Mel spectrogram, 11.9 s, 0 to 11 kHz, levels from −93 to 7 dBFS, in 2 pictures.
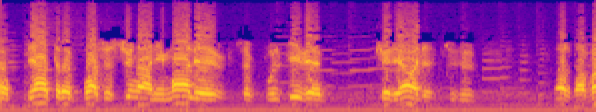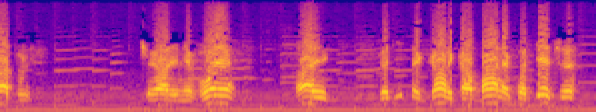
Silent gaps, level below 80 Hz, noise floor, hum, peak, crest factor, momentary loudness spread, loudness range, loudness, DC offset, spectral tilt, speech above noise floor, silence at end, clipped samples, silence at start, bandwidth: none; -38 dBFS; -36 dBFS; none; 0 dBFS; 10 dB; 14 LU; 4 LU; -9 LUFS; under 0.1%; -3 dB/octave; 26 dB; 0.2 s; 0.1%; 0 s; 10.5 kHz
